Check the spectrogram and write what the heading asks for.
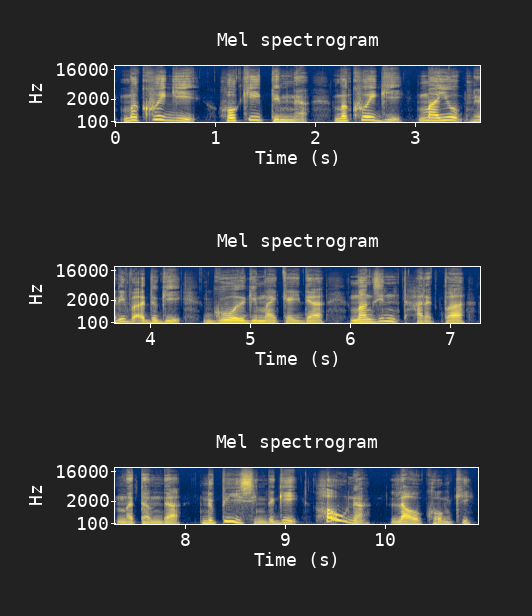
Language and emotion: Manipuri, happy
